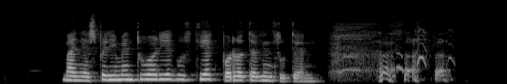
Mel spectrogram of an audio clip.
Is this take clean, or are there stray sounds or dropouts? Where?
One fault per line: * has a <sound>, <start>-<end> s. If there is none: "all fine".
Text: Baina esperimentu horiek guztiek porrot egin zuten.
* has a laugh, 3.3-4.6 s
